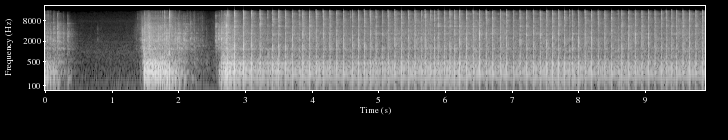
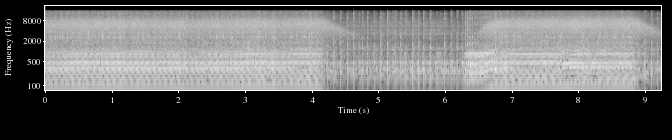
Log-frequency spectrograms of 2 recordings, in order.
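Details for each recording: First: Echo two-stroke engine after carburetor rebuild/replacement, low and high mixture screws tuned roughly equal, run in winter: fires after a pause and settles into a steady, even buzz with regular firing pulses; healthy, running cleanly. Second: Echo SRM-210 trimmer with a rebuilt carb, compared against an identical engine on a new carb: buzzing revs up and down, note stutters when throttled back. Rough running; cause unconfirmed.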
